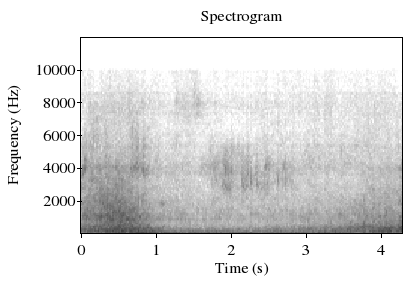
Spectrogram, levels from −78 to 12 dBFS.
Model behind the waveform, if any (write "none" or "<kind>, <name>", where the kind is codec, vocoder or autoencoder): codec, HILCodec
